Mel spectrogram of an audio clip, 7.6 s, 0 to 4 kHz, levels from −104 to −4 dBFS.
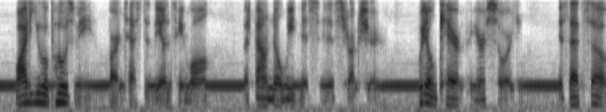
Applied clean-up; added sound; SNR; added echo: neural diffusion model UNIVERSE++.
